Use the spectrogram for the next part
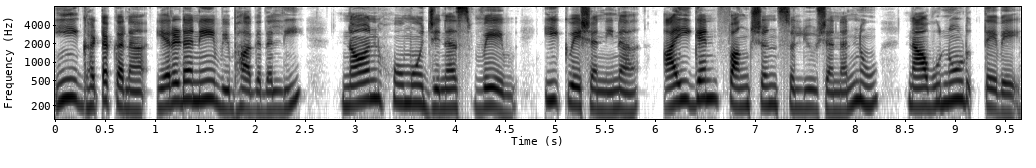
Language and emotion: Kannada, neutral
